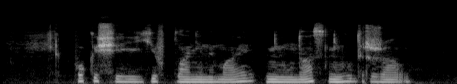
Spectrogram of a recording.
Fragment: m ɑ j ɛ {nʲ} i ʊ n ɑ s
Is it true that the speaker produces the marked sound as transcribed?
yes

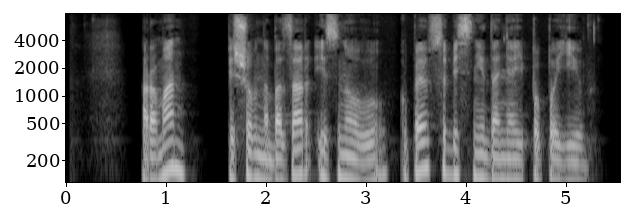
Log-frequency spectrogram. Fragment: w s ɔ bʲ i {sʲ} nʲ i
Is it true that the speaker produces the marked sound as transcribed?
yes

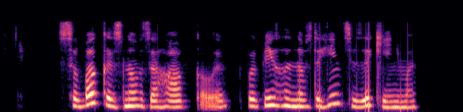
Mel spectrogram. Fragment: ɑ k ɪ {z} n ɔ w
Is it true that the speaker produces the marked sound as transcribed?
yes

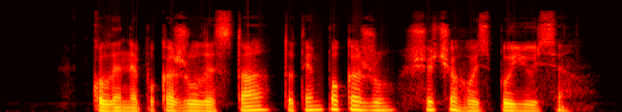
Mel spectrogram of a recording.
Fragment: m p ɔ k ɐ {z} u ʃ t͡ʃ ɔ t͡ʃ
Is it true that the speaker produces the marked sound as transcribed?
no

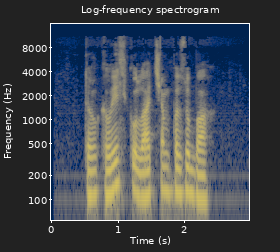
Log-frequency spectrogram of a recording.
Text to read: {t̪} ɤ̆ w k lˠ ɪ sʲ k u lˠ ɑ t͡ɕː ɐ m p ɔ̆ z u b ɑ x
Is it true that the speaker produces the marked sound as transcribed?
yes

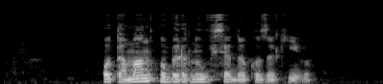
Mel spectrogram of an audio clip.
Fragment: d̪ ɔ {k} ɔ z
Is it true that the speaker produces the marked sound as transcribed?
yes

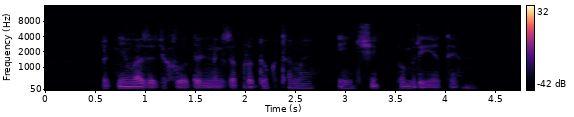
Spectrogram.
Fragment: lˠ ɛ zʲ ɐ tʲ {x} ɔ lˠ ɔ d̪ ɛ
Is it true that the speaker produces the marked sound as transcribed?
yes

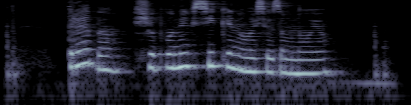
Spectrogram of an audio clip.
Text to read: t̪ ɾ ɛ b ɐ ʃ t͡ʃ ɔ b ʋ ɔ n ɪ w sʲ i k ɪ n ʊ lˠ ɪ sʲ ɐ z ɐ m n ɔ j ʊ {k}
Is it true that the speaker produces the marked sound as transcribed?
no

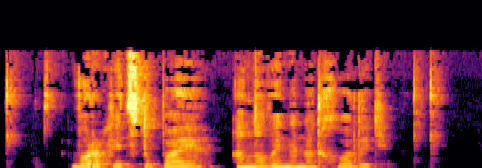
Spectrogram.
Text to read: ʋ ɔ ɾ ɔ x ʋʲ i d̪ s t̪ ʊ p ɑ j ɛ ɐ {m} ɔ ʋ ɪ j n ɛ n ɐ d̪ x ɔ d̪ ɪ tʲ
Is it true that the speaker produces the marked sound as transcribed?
no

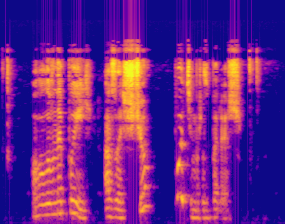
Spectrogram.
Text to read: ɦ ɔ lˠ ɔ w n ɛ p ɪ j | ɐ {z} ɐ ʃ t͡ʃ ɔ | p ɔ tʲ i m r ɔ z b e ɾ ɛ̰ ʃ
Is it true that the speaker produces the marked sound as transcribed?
yes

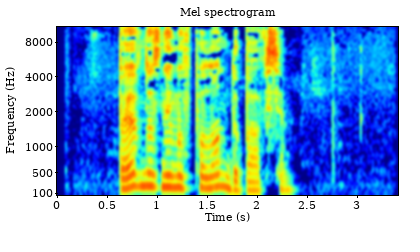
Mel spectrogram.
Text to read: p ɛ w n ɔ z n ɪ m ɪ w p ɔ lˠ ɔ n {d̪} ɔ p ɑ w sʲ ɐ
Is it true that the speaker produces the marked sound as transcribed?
yes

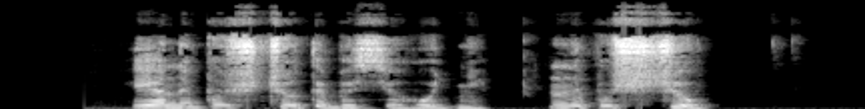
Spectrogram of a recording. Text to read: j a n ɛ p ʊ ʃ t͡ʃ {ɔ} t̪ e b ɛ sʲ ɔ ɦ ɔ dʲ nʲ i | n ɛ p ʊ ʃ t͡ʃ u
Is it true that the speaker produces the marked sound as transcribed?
no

